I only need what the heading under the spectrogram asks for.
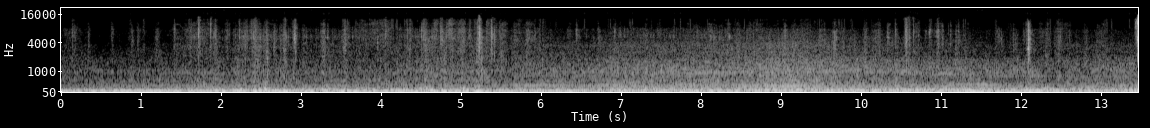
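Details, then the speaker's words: BMW 123d (N47 diesel, 204 hp) road test after failed rear differential bearings were repaired: a steady low road rumble at cruising speed, with no whine or howl from the rear. The differential is now quiet. "Ah, il n'y a plus un seul bruit, plus rien. Encore une de sauvée."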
